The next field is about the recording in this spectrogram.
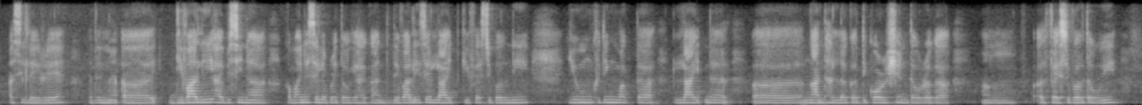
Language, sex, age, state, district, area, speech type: Manipuri, female, 30-45, Manipur, Tengnoupal, rural, spontaneous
